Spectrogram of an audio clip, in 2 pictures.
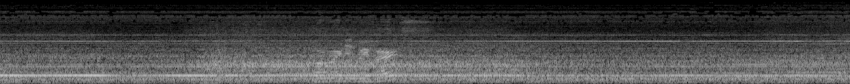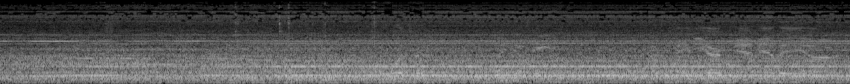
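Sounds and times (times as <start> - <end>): lathe running with steady whine: 0.0 - 17.0.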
